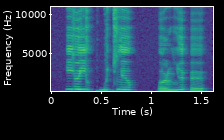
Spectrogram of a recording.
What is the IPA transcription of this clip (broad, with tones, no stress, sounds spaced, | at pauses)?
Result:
j ø˥ j u˩ k b o˥ c lʲ o˥ | o˩ ɭ ʎ ø˥ ʔ ø˩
